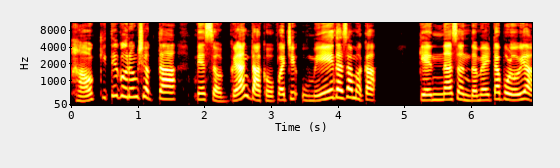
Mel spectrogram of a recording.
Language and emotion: Goan Konkani, happy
